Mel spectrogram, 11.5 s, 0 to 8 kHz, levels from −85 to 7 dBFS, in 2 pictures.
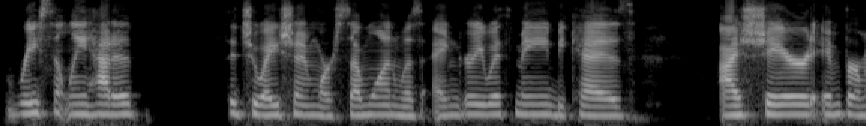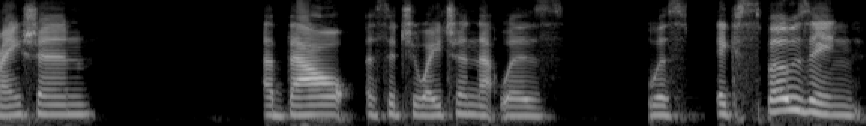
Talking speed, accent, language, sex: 110 wpm, American, English, female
